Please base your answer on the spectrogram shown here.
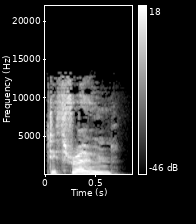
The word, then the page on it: dethrone: British English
